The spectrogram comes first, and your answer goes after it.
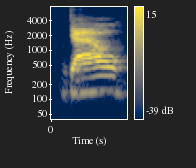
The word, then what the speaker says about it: Tao: with a t but you still pronounce it dao like the dow jones industrial average and it it's taoism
